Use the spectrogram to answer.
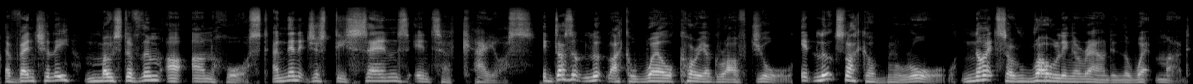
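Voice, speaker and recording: Male essay narrator, mid pitch, emphatic scripted storytelling, tight dry booth sound. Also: no echo. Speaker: video essay narrator and reviewer. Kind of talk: scripted dramatic commentary.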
